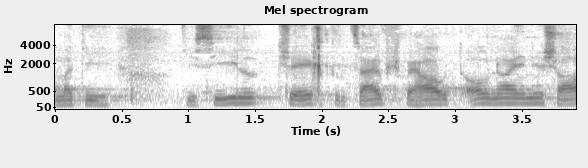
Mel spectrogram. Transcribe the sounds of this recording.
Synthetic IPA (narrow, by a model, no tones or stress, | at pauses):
məd̥i | d̥isiːlkʃɪχtʊntsɛlpsʃtb̥ehɑʊtoʊnɔɛɪnəʃɑː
